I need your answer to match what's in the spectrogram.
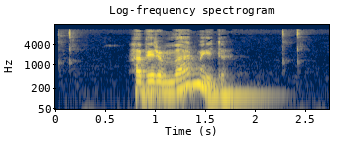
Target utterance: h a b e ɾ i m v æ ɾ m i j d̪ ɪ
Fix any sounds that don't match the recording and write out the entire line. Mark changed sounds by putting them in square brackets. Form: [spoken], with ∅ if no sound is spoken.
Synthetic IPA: h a b e ɾ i m v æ ɾ m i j d̪ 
